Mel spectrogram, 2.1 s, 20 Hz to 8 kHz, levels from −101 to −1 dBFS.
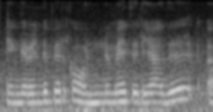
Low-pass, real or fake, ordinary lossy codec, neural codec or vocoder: none; real; none; none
